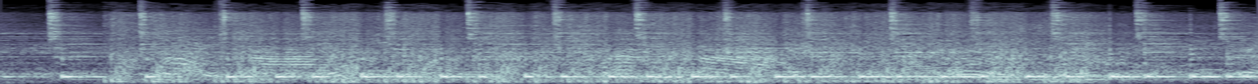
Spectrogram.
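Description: Traditional temple-procession music: a wood block clacking a steady beat about two and a half strokes a second, with drums under a held wind-instrument note that breaks off and resumes.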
